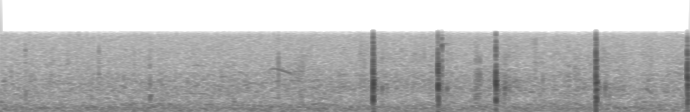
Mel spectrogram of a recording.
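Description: Five short, sharp clicks at uneven intervals over a steady background hiss, starting about halfway through.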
